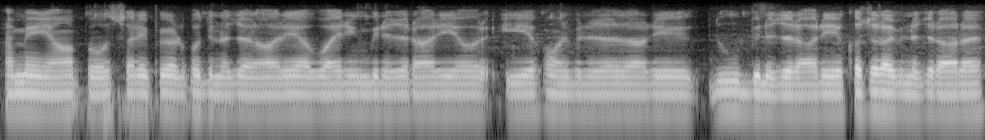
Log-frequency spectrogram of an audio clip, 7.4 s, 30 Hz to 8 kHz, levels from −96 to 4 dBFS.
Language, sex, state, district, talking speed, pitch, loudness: Hindi, male, Rajasthan, Bikaner, 290 wpm, 95 Hz, -19 LUFS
